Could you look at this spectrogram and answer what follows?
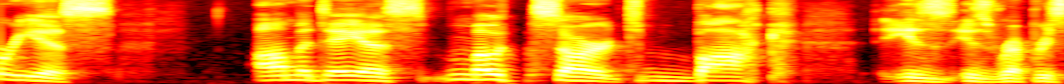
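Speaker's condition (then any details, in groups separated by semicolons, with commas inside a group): No condition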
